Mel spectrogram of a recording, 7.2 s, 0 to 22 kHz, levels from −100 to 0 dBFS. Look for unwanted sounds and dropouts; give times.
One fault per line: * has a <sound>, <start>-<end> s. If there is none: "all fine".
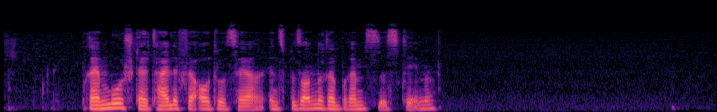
all fine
